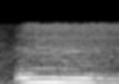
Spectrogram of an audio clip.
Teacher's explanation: Z는 입술이 나오지도 않고 혀를 아래다 놓으시고 천장에 안 닿고 z 하고 떨리면 됩니다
